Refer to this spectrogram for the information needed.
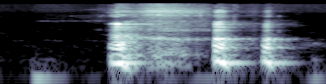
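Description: Harsh coughing: one long raspy hack followed by two shorter, sharp coughs in quick succession, with no talking.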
